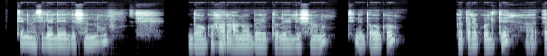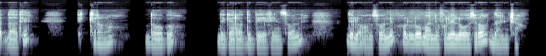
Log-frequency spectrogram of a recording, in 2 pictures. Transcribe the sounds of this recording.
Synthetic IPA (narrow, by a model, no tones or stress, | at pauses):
t̪ːɪnɪmɪsɪlɛleːlːɪʃɐnːʊ | d̪o̞ːɡɔɦɐɾa̰ːnɔbeːt̪ːɔleːlːɪʃːɐnʊ | t̪ʰɪnɪd̪oːɡɔ | ɡ̥ɐt̪ʼɐɾɛkʼɔlt̪ːɛ̰ɛ̰ɗːaːt̪ɪ | ɪkːɪɾɔnɔ | d̪oːɡɔ | d̪ɛɡjɐɾɐd̪ɪbeːfɪnsonːɪ | d̪ɪlɔ̰ʔɐ̰nsonːɪʔɔlːomɐnːɪfʊlɛloːsɪɾɔd̪ɐnt͡ʃːɐ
